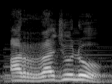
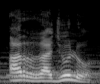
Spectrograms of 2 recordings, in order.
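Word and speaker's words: الرجل: Rajulun, a man, ar rajulu, the man. Ab yahan zara note kar lijiye, ra ke upar lam silent ho ja raha hai, ar rajulu.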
